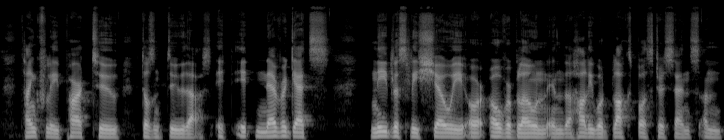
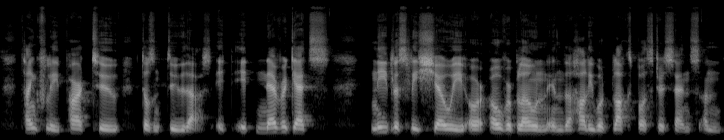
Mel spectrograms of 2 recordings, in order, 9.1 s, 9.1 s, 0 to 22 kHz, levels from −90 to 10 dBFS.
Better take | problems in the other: first | thin; somewhat; fading below 300 Hz

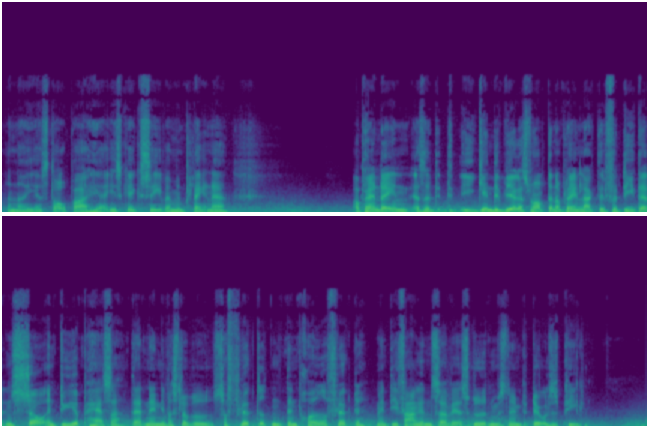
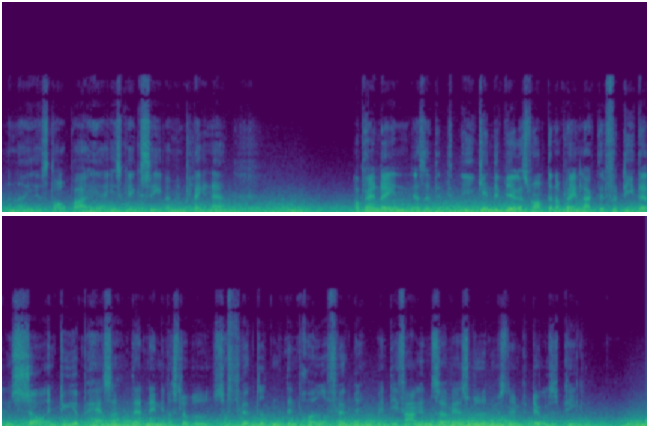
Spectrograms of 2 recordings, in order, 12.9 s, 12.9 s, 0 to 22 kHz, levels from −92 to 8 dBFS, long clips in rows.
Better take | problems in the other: first | wind noise on the microphone; heavy; 2 dB below the speech; occasional gusts in the first

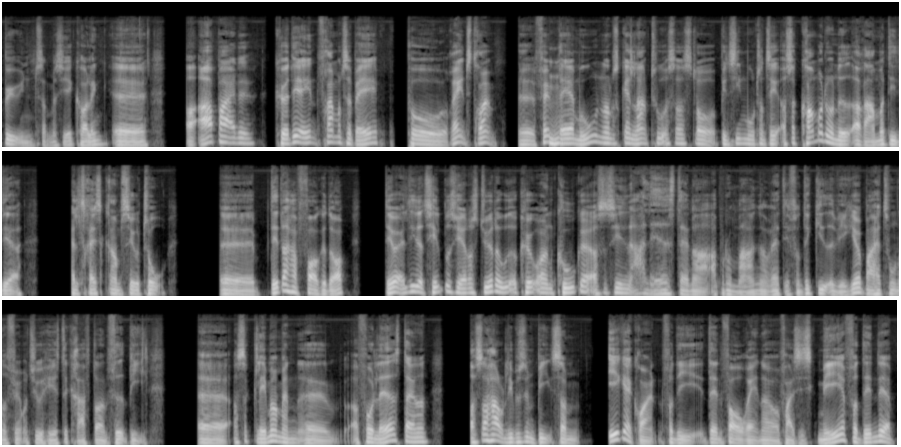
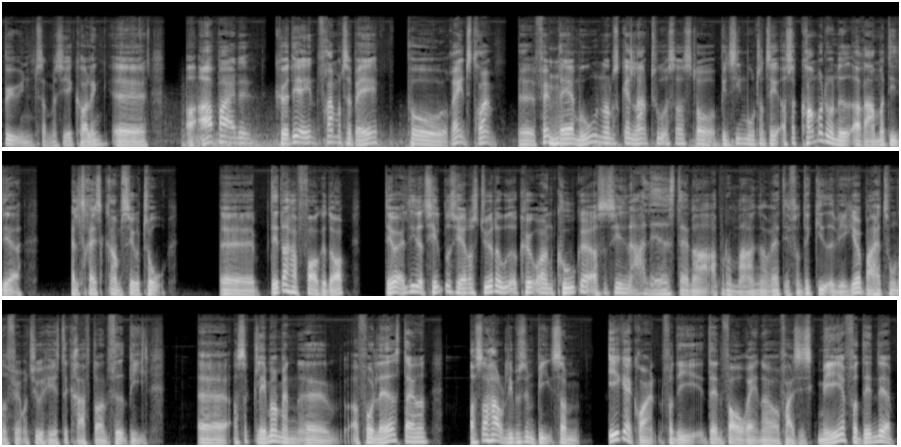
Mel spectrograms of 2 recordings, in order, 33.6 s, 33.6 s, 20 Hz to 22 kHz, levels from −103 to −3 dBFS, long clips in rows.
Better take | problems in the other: first | rain or running water; noticeable; throughout; 20 dB below the speech

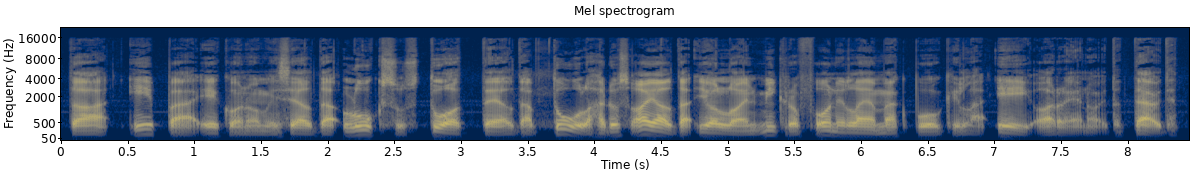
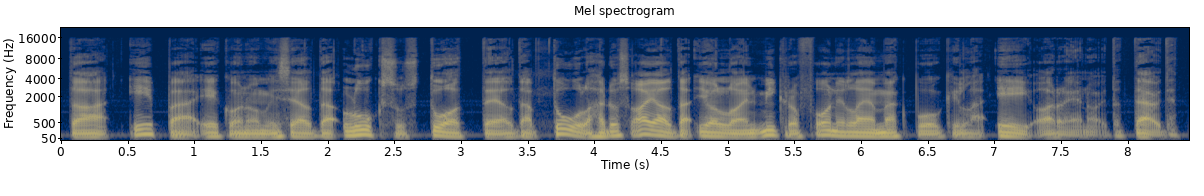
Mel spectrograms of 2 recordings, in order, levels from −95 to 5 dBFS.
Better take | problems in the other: second | thin; very; fading below 400 Hz

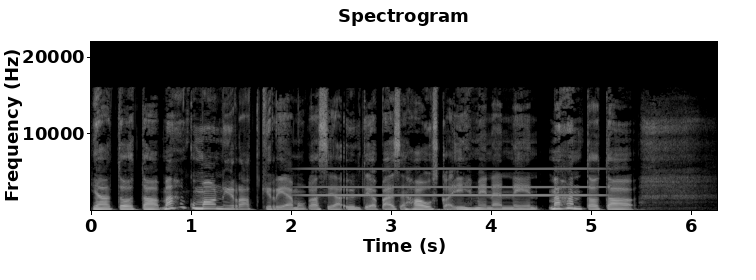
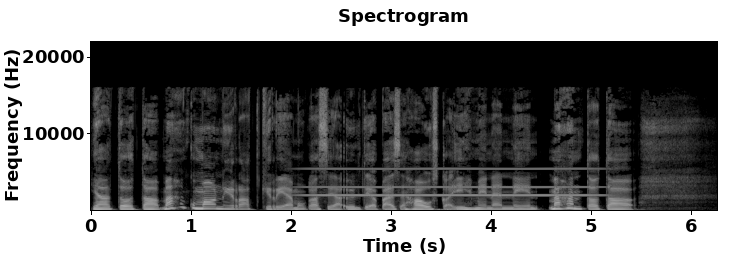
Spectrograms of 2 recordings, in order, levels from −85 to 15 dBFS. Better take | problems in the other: neither | high-pitched whine; loud; from 2 to 5 s; 2 kHz, 7 dB below the speech; the same in both

